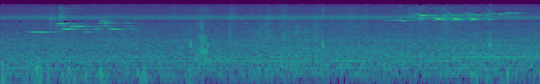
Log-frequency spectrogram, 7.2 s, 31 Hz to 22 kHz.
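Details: Hermit thrush song heard at sunset on the 2013 summer solstice along the Old Ridge Trail on Simpson Hill; two faint, airy flute-like phrases, one early and lower, one near the end pitched higher, amid quiet background hiss.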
